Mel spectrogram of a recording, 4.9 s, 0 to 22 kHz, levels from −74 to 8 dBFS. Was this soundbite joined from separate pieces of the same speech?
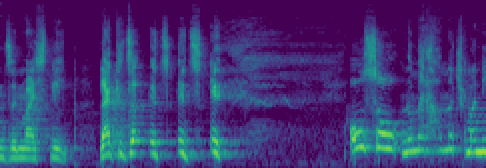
yes; 1 cut; at 3.3 s

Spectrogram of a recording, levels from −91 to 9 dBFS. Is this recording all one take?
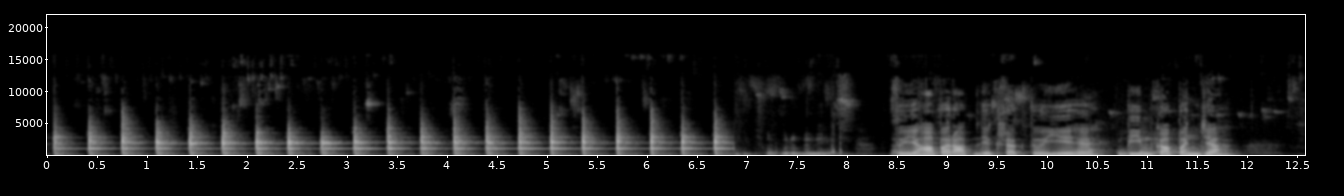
yes; 0 cuts

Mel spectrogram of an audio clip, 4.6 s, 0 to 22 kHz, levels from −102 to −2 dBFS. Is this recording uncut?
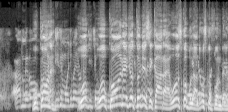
yes; 0 cuts

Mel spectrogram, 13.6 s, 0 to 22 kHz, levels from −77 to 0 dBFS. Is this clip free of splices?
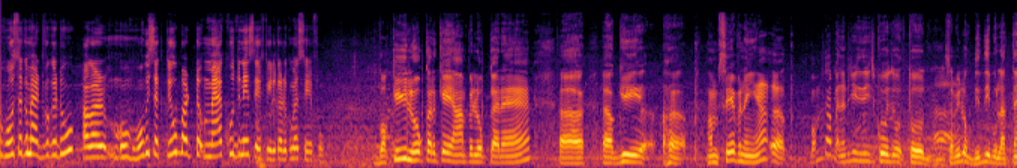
yes; 0 cuts

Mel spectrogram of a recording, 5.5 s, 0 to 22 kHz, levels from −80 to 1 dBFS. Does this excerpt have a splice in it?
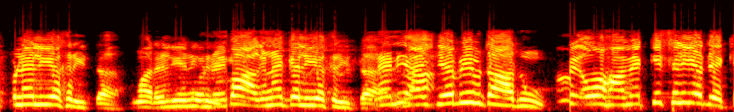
yes; 2 cuts; at 1.7 s, 4.2 s

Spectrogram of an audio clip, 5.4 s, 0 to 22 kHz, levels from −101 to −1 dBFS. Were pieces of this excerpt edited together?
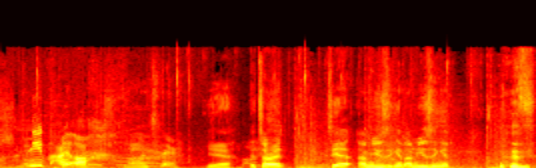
no; 0 cuts

